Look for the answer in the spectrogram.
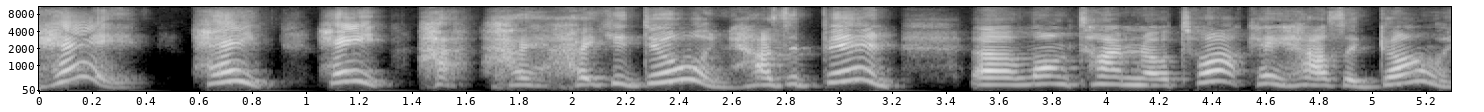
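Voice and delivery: eager, nosy, overkeen, curious tone. Imitating someone who wants back in after ignoring you: imitating someone curious. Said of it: "come all in like curious cat".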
